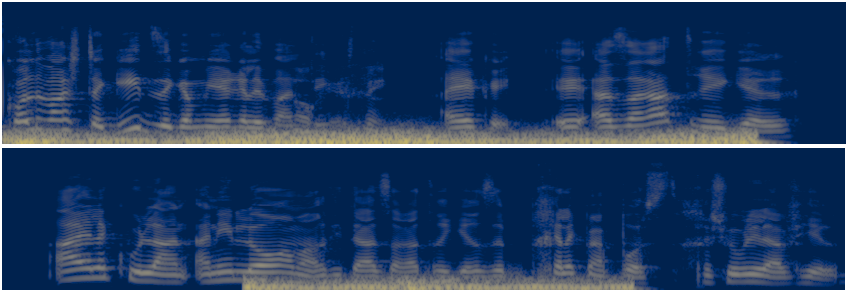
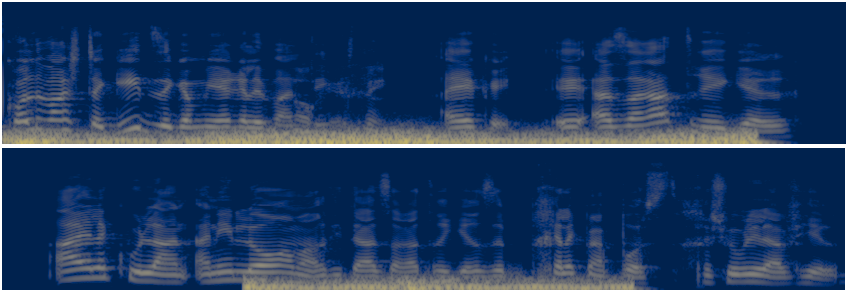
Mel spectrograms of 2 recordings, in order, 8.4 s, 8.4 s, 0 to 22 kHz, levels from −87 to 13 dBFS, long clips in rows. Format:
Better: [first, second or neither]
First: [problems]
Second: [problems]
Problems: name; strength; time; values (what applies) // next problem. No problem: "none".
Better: neither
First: low rumble; loud; until 4 s and from 5.5 to 7.5 s; 2 dB below the speech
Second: low rumble; loud; until 4 s and from 5.5 to 7.5 s; 2 dB below the speech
